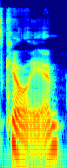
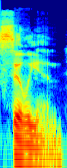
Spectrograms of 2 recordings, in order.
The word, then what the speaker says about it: Cillian: Cillian, Nick. It's Cillian. – I thought, my entire life, I thought it was Cillian.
